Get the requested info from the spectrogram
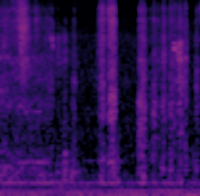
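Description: Faint indoor room tone: a steady low hum with light rustling and a few soft scattered clicks.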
